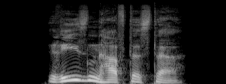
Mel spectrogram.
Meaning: inflection of riesenhaft: 1. strong/mixed nominative masculine singular superlative degree 2. strong genitive/dative feminine singular superlative degree 3. strong genitive plural superlative degree
- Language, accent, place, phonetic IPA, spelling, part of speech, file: German, Germany, Berlin, [ˈʁiːzn̩haftəstɐ], riesenhaftester, adjective, De-riesenhaftester.ogg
